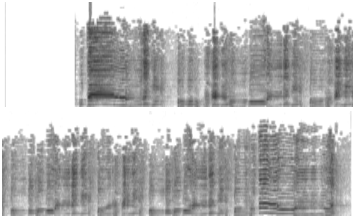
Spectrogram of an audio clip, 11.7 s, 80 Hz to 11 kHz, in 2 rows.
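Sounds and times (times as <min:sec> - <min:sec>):
harmonica chords: 0:01.2 - 0:11.6.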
